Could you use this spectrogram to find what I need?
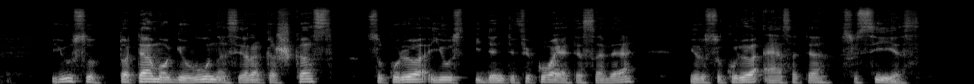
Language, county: Lithuanian, Panevėžys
